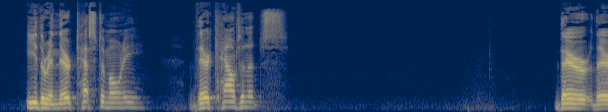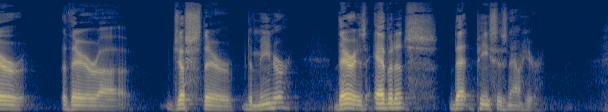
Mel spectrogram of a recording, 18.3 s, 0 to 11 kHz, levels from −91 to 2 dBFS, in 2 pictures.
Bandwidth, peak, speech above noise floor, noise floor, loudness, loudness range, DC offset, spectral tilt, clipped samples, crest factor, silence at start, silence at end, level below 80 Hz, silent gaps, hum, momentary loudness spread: 10.5 kHz; -6 dBFS; 54 dB; -78 dBFS; -25 LUFS; 7 LU; under 0.1%; -4.5 dB/octave; under 0.1%; 22 dB; 0.4 s; 1.15 s; -70 dBFS; none; none; 18 LU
